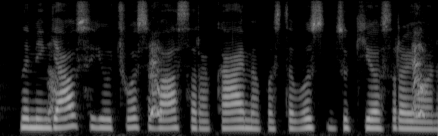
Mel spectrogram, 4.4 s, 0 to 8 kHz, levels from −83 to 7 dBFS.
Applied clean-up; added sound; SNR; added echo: classical method log-MMSE.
